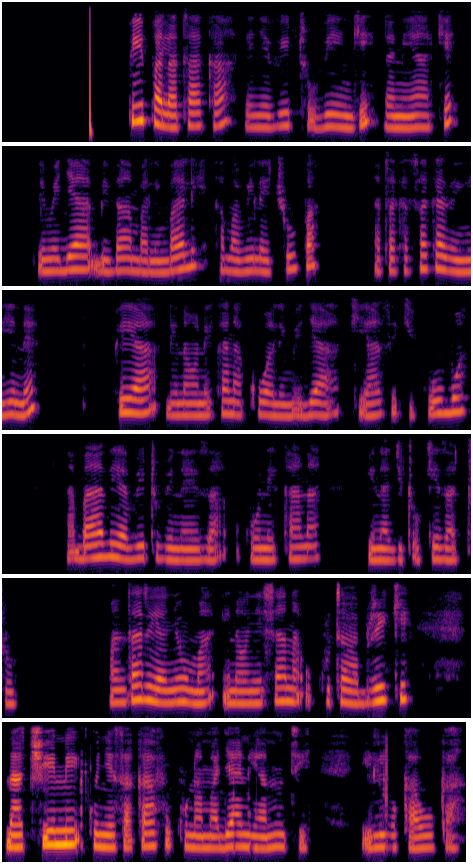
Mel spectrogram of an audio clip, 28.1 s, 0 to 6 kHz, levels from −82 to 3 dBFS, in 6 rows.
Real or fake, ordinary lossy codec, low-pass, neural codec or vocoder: real; AAC, 48 kbps; 5.4 kHz; none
